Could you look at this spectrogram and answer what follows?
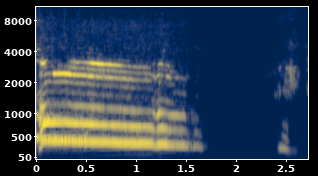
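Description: A person imitates a wolf howl with one long, loud, steady wavering tone that slowly falls and fades, followed by silence and then a brief vocal sound.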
